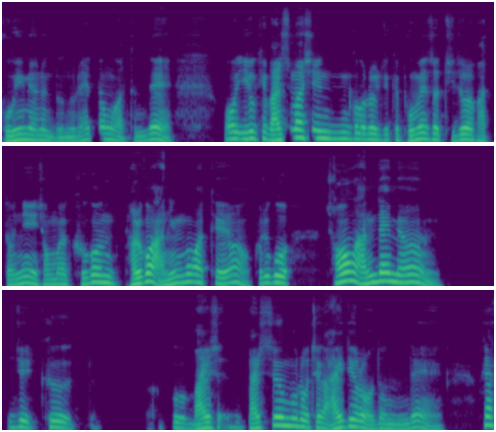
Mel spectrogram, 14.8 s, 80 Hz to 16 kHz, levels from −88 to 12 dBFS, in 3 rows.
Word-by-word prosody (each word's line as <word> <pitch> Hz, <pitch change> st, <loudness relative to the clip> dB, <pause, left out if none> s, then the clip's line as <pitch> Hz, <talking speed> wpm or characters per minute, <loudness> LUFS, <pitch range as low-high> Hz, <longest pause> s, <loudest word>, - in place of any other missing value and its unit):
보이면은 135 Hz, -1 st, 0 dB
눈으로 105 Hz, +3 st, -5 dB
했던 150 Hz, +1 st, -4 dB
것 -, -, -3 dB
같은데 115 Hz, +3 st, -2 dB, 0.5 s
어 175 Hz, +1 st, +1 dB
이렇게 170 Hz, +1 st, 0 dB
말씀하신 175 Hz, +3 st, +1 dB
거를 155 Hz, -2 st, 0 dB
이렇게 140 Hz, +1 st, -6 dB
보면서 150 Hz, +4 st, 0 dB
뒤돌아봤더니 135 Hz, -, -2 dB
정말 130 Hz, +1 st, -4 dB
그건 175 Hz, 0 st, 0 dB
별거 150 Hz, +11 st, +5 dB
아닌 145 Hz, -, +1 dB
것 200 Hz, -, +1 dB
같아요. 170 Hz, -, 0 dB
그리고 170 Hz, 0 st, +1 dB, 0.3 s
정 215 Hz, +6 st, +6 dB
안되면 185 Hz, -, +3 dB, 0.6 s
인제 155 Hz, -1 st, -3 dB
그 155 Hz, -7 st, -2 dB, 1.0 s
그 140 Hz, -2 st, -3 dB
말씀 135 Hz, +4 st, +1 dB, 0.3 s
말씀으로 175 Hz, +6 st, +2 dB
제가 145 Hz, -5 st, -1 dB
아이디어를 165 Hz, +5 st, +2 dB
얻었는데 120 Hz, -, -4 dB, 0.4 s
'그냥 220 Hz, -1 st, +2 dB
150 Hz, 315 characters per minute, -23 LUFS, 130-175 Hz, 1.0 s, 정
